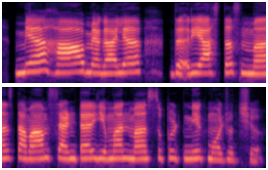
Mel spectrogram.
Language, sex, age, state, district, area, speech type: Kashmiri, female, 18-30, Jammu and Kashmir, Anantnag, rural, read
